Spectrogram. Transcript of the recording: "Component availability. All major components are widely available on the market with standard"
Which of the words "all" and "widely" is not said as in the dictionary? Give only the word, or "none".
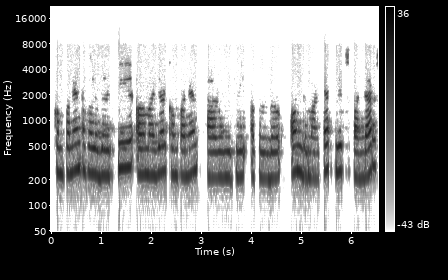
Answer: widely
